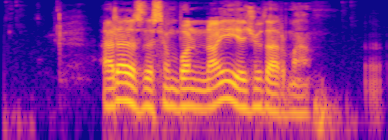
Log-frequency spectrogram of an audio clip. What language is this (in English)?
Catalan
